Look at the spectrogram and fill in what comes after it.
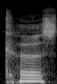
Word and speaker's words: curse: The pronunciation of curse, the same vowel sound as nurse, enfermera. So nurse and curse. I'll put a curse on you. – That's C-U-R-S-E.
